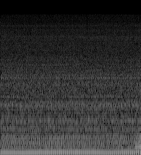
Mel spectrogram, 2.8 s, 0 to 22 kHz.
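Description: A Ford 2.5L balanced engine in a CLARK GEN2 forklift idles steadily with an even low rumble and rapid regular pulsing, loud and close, with no speech over it.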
